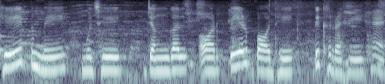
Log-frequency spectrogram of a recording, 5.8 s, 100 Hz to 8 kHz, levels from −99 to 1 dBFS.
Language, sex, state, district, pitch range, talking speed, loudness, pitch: Hindi, female, Madhya Pradesh, Katni, 190-225 Hz, 105 wpm, -14 LUFS, 200 Hz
